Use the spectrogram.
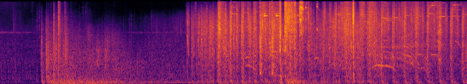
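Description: Call of Duty match with the Oden rifle firing, dense rapid bursts of gunfire and explosions close and loud, continuous volleys with in-game callouts under the shooting.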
